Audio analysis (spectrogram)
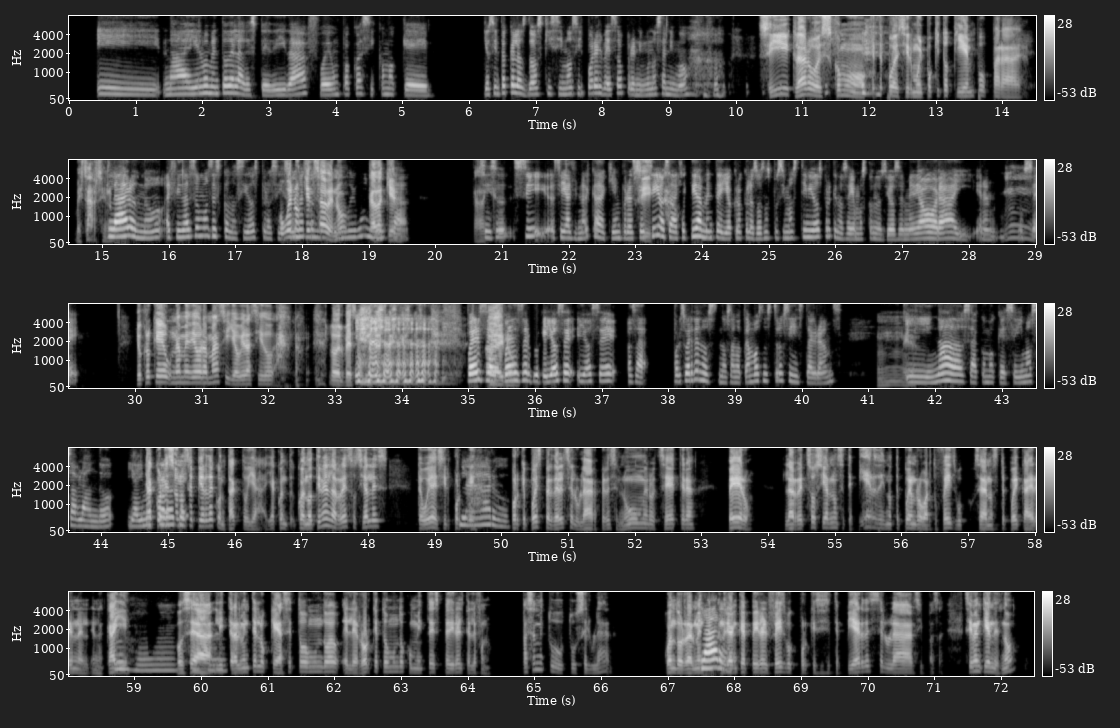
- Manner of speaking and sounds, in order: chuckle; tapping; chuckle; chuckle; laugh; chuckle
- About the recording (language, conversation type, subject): Spanish, podcast, ¿Puedes contarme sobre una conversación memorable que tuviste con alguien del lugar?
- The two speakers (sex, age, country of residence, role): female, 30-34, United States, guest; male, 30-34, United States, host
